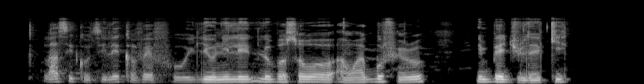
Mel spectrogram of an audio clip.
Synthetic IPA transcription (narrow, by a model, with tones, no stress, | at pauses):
la˨˦si˦˨ko˨ti˨˧le˦˨kã˧fɛ˦˨fo˧i˧le˦o˧nĩ˦le˦lo˦bɔ˦sɔ˦wɔ˦a˨w̃ɔ̃˧a˧ɡ͡bo˦fĩ˧ɾo˦ | ñ̩˦bɛ˦˨d͡ʒu˨lɛ˨ki˦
